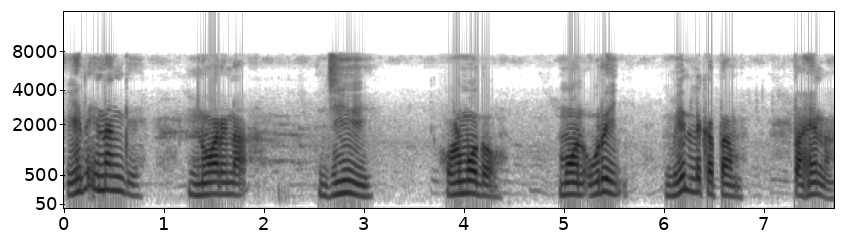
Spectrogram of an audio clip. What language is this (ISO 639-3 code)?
sat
